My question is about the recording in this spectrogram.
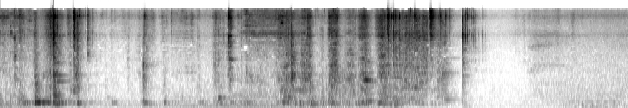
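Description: Irregular clinks, knocks and rubbing of metal parts being handled inside an opened solar inverter case, with a faint low hum in the middle; the sound drops out briefly near the end.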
